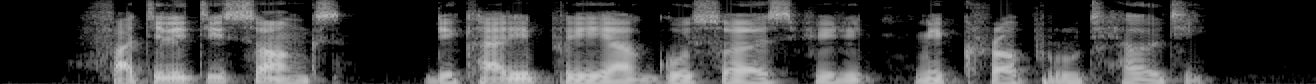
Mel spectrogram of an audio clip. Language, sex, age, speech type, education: Nigerian Pidgin, male, 30-45, spontaneous, tertiary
